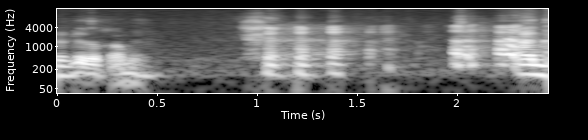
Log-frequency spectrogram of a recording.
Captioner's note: laughs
